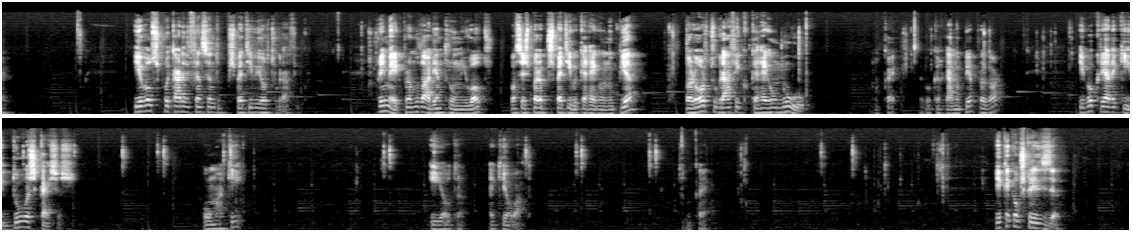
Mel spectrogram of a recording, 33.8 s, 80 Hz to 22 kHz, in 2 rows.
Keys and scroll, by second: 9.0 p, 11.9 u, 14.2 p.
